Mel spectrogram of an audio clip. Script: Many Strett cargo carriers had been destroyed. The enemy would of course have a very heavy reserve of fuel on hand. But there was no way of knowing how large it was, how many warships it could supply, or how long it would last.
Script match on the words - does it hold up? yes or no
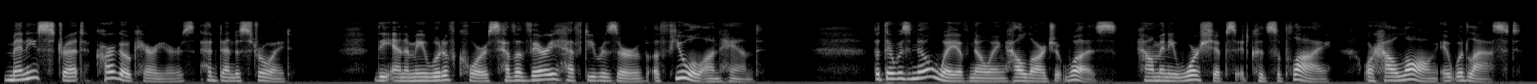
no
